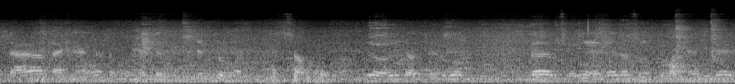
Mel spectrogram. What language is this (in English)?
Vietnamese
